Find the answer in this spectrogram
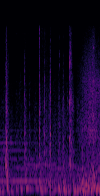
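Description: Irregular sharp clicks and knocks of portable hardwood basketball-floor panels being slid into place and pinned together, with a faint steady low tone beneath.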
